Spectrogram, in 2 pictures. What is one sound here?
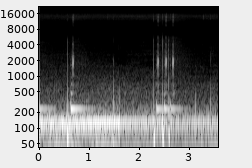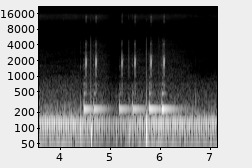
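A phone keyboard clicks with quick taps.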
